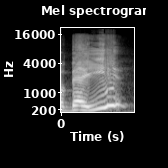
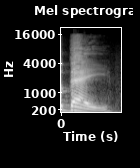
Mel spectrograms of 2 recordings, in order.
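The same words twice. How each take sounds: First: "dei" as de-Í, two syllables, rising on the I; "dei" misstressed as de-Í, pitch climbing at the end; stress on the I of "dei". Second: Said in the usual way. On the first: Shown as a demonstration. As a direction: stretch "dei" into de-Í, punching the final I. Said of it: "Eu falo dei ou eu falo dei?". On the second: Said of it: "ou eu falo dei".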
